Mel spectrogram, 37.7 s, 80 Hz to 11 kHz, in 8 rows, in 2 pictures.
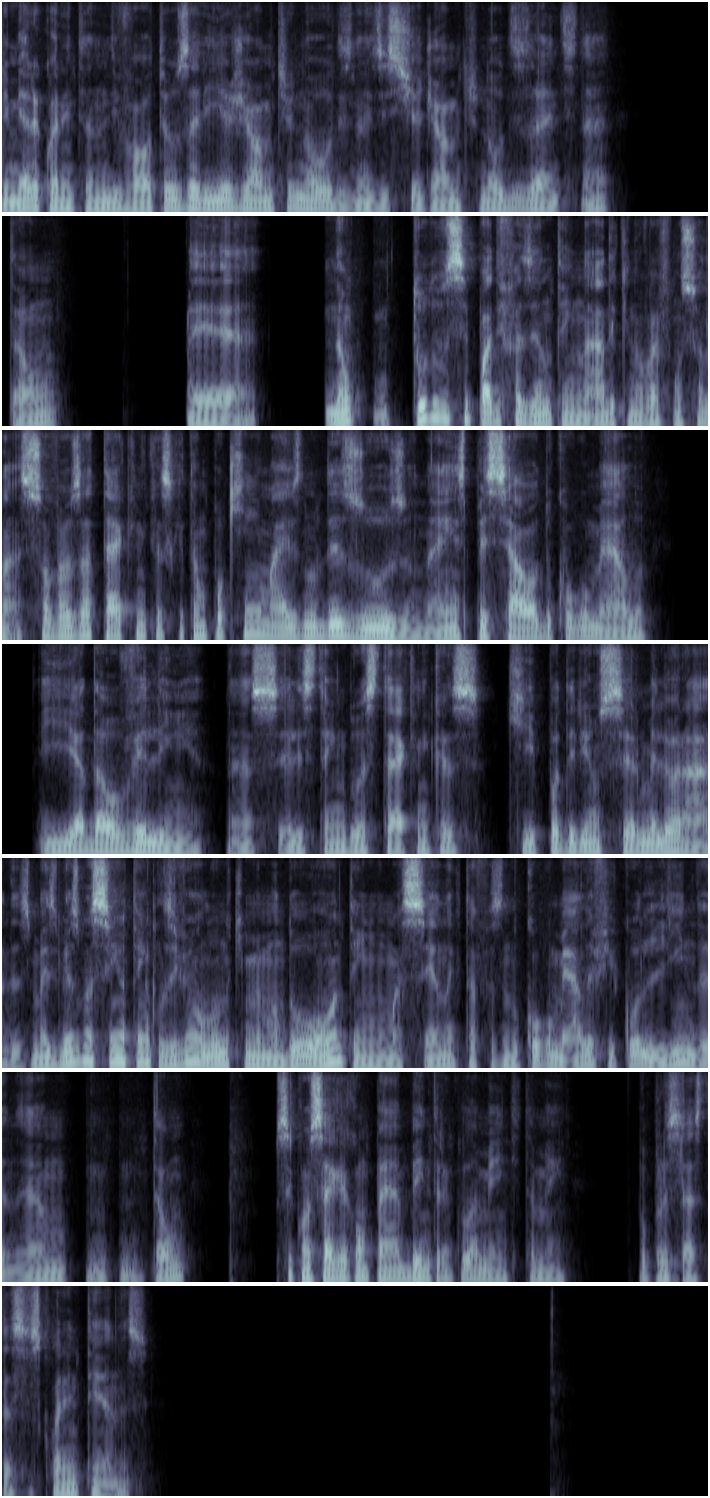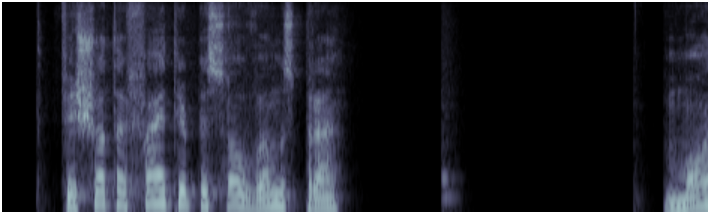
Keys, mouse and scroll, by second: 22.3-29.0 middle drag, 29.0 click, 29.7 shift+click, 30.4 click, 31.4 drag, 31.7-35.5 middle drag.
